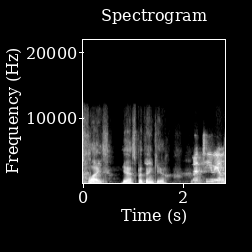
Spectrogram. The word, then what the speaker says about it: Flite: dan to tell more about his flight or fleet company how should i pronounce it correctly it's flight yes but thank you material sciences uh whenever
